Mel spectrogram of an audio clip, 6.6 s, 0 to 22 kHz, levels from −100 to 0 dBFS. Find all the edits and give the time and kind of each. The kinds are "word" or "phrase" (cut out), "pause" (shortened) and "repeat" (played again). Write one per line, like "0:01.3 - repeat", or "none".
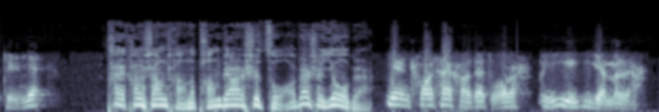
0:03.7 - pause
0:05.3 - pause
